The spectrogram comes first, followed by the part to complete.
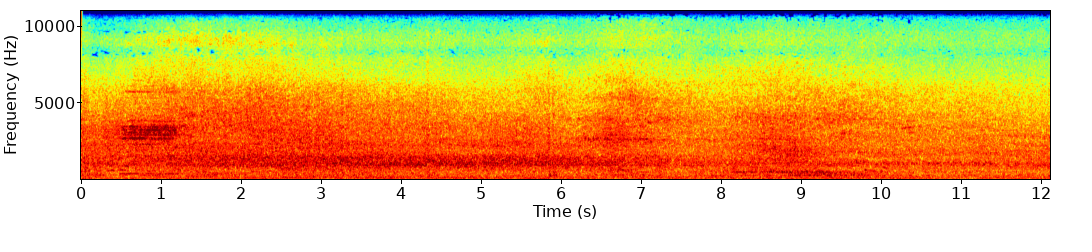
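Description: Motorcycle riding through city traffic: steady wind rush over the camera's microphone, with the bike's engine running underneath.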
